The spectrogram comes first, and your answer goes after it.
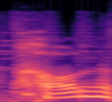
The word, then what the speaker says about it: Johan: J is a H sound, and then H is silent in Spanish. Hon 40 and Nestor Vera, alias Ivan Mordisco.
